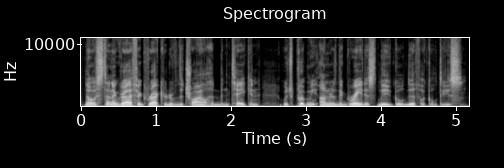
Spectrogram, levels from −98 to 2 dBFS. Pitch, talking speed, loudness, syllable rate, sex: 130 Hz, 195 wpm, -20 LUFS, 6.0 syllables/s, male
